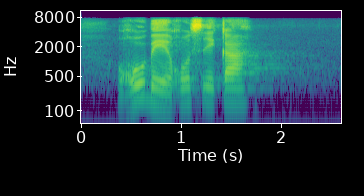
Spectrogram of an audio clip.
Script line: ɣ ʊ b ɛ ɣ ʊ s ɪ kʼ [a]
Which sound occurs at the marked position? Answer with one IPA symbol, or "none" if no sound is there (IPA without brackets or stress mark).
a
